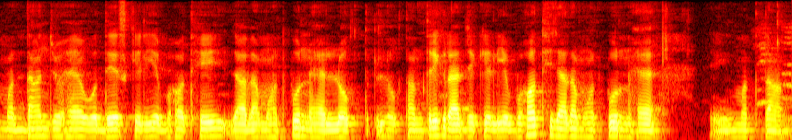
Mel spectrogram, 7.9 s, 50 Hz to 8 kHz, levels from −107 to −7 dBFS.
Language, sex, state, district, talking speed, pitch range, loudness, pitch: Hindi, male, Chhattisgarh, Kabirdham, 175 wpm, 100-110 Hz, -22 LUFS, 105 Hz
